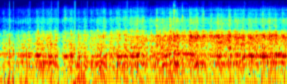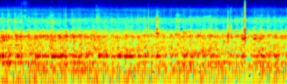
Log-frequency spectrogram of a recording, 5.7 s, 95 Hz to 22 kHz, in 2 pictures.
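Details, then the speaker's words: 2007 Carrier 2.5-ton central air conditioner outdoor unit making an intermittent weird noise, on and off for years: a steady humming drone with an uneven, rough whir layered over it. The fan motor is suspected. "so yeah this is my neighbor's air conditioner making another weird noise"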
